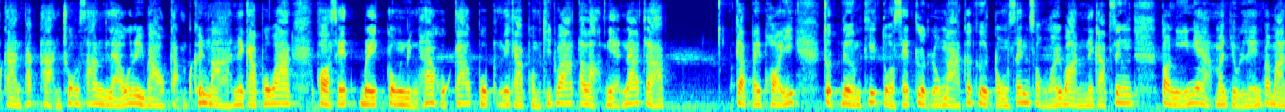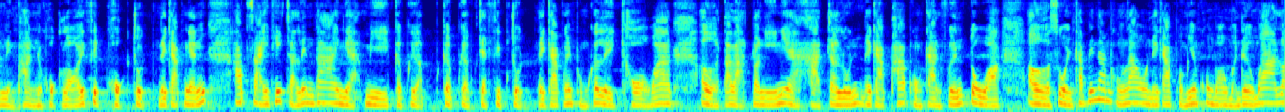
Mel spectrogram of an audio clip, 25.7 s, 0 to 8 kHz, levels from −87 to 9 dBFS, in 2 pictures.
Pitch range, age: 130-165 Hz, 60-79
